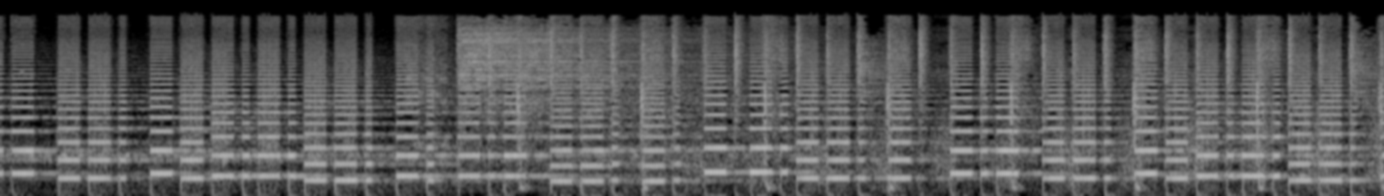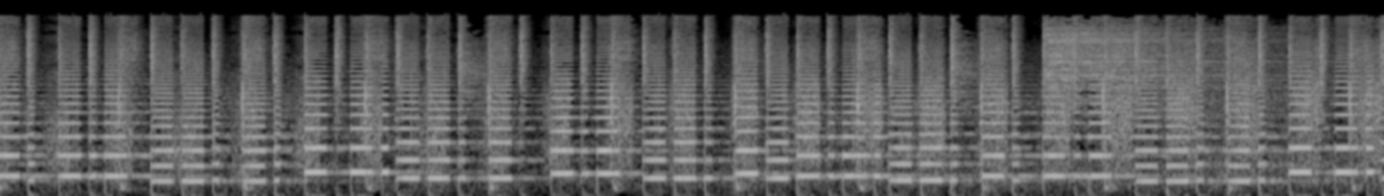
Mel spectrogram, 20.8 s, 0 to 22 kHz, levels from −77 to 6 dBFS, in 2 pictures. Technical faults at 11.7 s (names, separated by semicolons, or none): none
